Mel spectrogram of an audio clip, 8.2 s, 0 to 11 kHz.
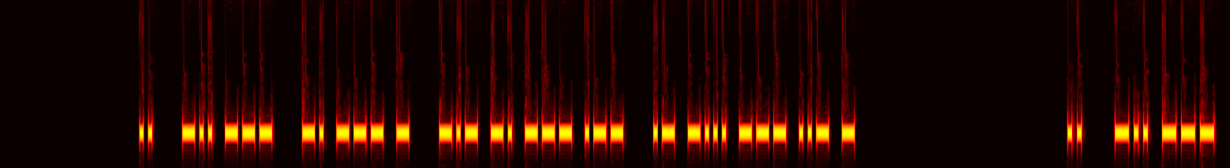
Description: Morse code, heard as a keyed tone, about 37 wpm, 700 Hz. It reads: I DO NOT KNOW ABOUT I DO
